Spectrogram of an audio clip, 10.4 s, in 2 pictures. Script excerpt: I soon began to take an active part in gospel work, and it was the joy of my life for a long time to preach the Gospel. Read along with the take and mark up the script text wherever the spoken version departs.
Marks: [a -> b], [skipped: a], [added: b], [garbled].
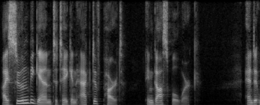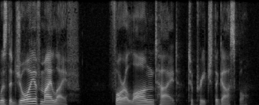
I soon began to take an active part in gospel work, and it was the joy of my life for a long [time -> tide] to preach the Gospel.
